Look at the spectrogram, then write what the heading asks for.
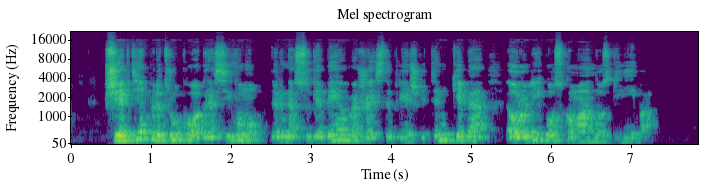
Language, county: Lithuanian, Marijampolė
